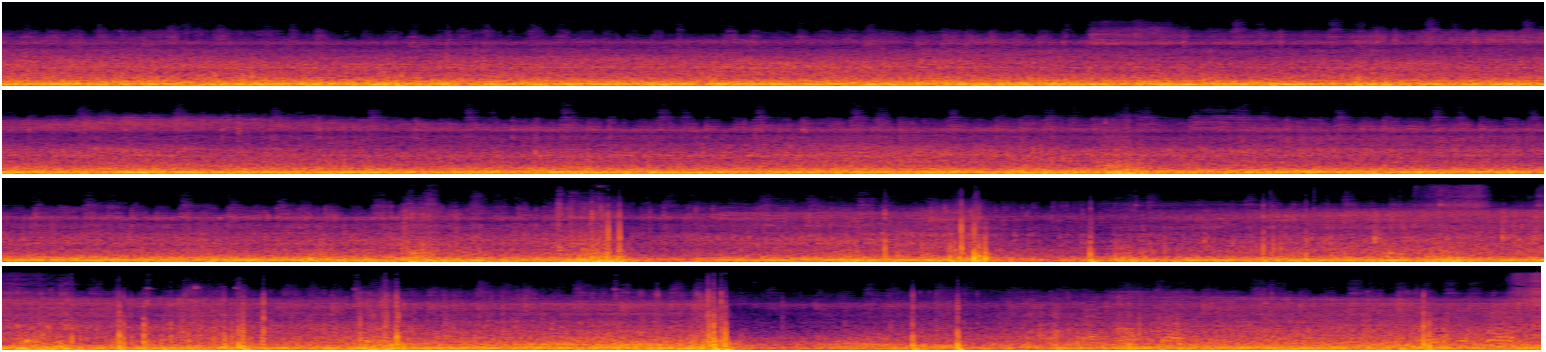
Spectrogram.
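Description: City bus driving, heard from inside the passenger cabin: a steady low engine hum with road noise. The sound dips briefly three times in the second half.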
